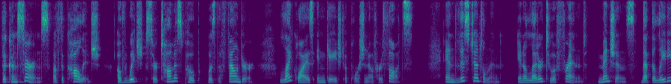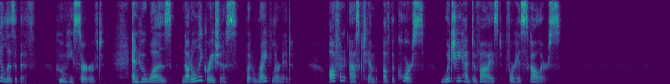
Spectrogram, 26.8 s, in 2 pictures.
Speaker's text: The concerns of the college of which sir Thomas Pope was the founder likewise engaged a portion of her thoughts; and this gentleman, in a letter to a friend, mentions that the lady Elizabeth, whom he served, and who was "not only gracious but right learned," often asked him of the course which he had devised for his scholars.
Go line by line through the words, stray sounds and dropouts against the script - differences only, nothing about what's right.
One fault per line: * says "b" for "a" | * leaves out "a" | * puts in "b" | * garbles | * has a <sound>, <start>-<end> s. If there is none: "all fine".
all fine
